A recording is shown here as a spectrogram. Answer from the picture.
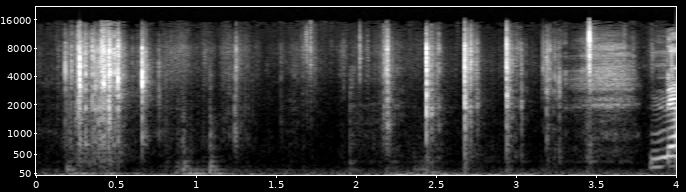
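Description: A deck of tarot cards being shuffled by hand: a brief rustle of cards sliding, then a run of quick, light clicks as the cards slap together.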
